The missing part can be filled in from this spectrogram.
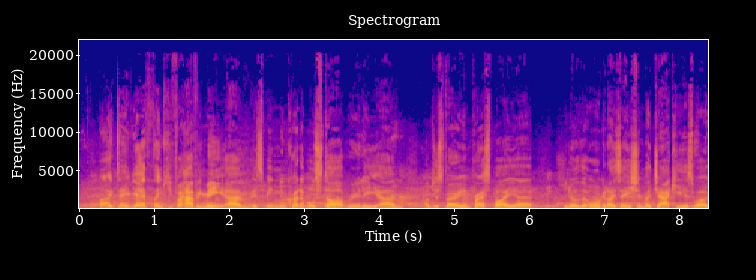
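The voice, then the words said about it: Hoarse, strained voice. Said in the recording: “as you can probably tell, I've almost lost my voice.”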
